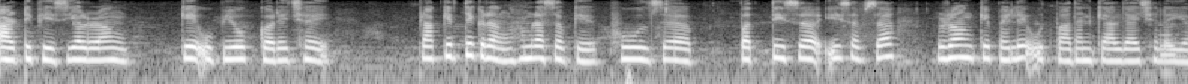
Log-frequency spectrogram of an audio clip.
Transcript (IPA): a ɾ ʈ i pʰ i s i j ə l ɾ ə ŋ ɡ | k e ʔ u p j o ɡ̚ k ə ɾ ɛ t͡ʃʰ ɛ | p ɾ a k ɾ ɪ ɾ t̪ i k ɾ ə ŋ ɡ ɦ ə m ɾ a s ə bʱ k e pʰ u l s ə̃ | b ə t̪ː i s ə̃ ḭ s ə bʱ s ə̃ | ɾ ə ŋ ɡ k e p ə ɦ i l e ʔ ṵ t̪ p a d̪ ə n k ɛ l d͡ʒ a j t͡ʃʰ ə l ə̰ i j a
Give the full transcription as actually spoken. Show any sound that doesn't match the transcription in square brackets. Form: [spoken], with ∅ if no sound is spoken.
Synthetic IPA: a ɾ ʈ i pʰ i s i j ə l ɾ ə ŋ ɡ | k e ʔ u p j o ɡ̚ k ə ɾ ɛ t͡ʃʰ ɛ | p ɾ a k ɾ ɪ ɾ t̪ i k ɾ ə ŋ ɡ ɦ ə m ɾ a s ə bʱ k e pʰ u l s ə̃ | [p] ə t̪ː i s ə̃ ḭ s ə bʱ s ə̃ | ɾ ə ŋ ɡ k e p ə ɦ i l e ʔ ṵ t̪ p a d̪ ə n k ɛ l d͡ʒ a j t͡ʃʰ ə l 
